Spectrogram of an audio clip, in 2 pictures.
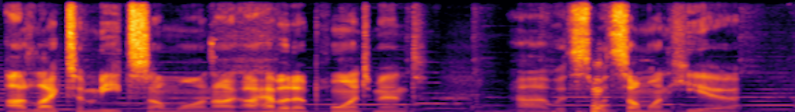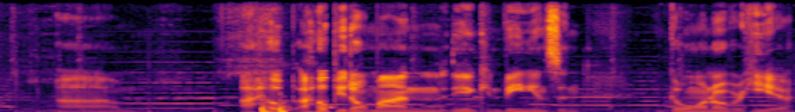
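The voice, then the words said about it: Attempted Southern accent. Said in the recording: “it is really hard to do a southern accent voice.”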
